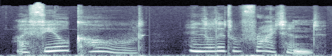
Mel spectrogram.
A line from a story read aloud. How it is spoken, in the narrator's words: she whispered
